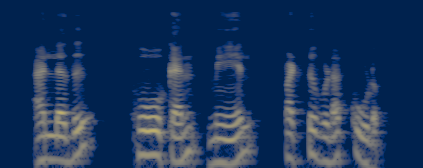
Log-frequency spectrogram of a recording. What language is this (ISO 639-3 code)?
tam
